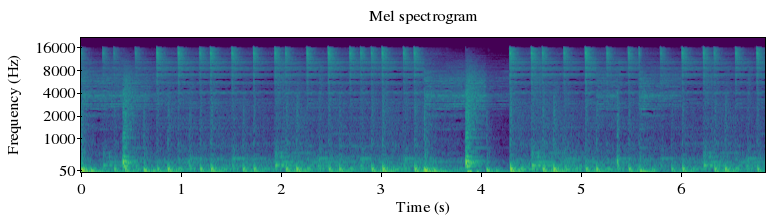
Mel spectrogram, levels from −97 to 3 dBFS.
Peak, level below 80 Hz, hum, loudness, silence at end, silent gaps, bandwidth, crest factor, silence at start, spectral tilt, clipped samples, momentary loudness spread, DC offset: -10 dBFS; -34 dBFS; none; -31 LUFS; 0 s; none; 17 kHz; 20 dB; 0 s; -5 dB/octave; under 0.1%; 5 LU; under 0.1%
